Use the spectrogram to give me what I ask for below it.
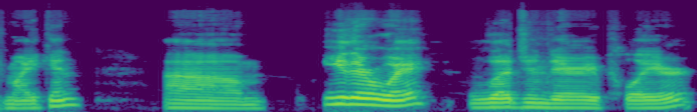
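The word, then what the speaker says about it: Mikan: to probably correct me I always say George mcon but I believe it's George mikin um either way Legendary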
